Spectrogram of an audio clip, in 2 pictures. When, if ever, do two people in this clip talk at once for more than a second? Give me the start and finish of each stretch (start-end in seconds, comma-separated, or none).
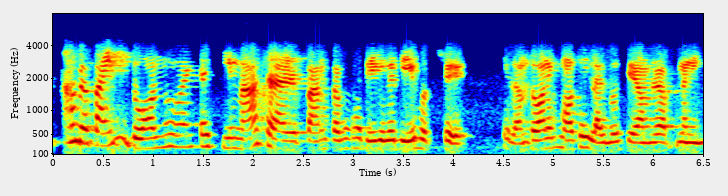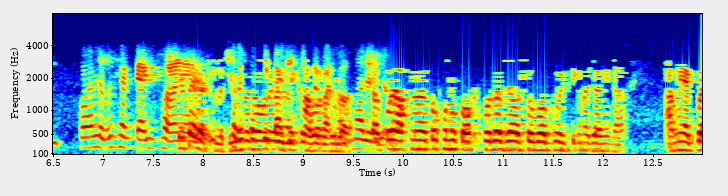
7.7-10.0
